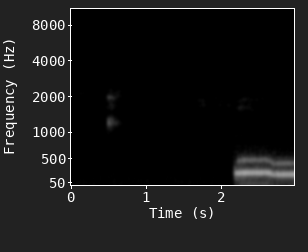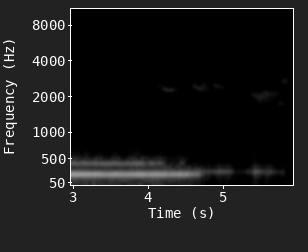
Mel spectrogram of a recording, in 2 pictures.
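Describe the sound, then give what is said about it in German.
A single low hummed note swells in after a short silence, holds steady for about two seconds, then fades away softly, with no one talking. “Und wenn du möchtest, kannst du auch ganz sanft einfach diesen Ton mal nur summen.”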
